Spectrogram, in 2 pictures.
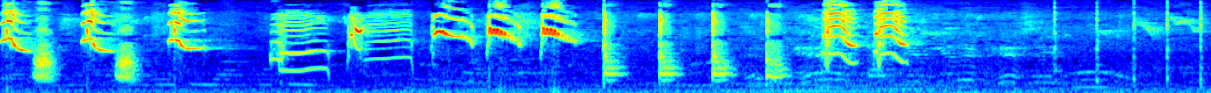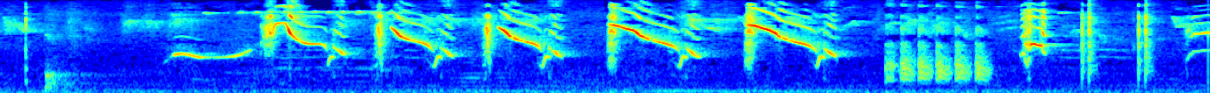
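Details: Common hill myna delivering a long varied song used as a lure for other hill mynas, mixing sharp whistles, clicks, squeaks and harsh notes, a quieter pause midway, then a fresh run of falling whistles.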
